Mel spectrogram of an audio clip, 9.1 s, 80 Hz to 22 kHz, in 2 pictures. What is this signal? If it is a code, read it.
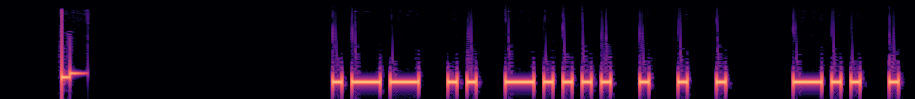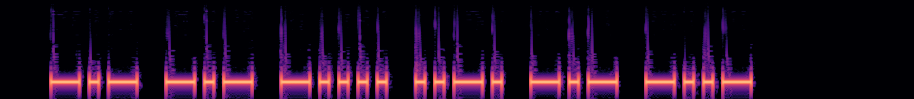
Morse code, heard as a keyed tone, about 25 wpm, 700 Hz. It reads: WI6EEE DE KK6FKX
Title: USA Callsign DE Callsign - 6 Characters - 25wpm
